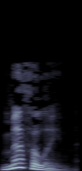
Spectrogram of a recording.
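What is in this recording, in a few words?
"methylene", English, British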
